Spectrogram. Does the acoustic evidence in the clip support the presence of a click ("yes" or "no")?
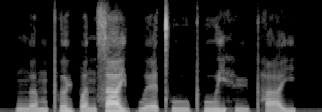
no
